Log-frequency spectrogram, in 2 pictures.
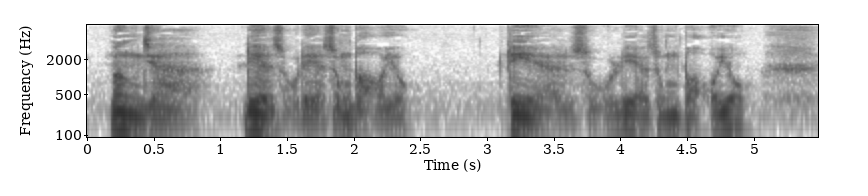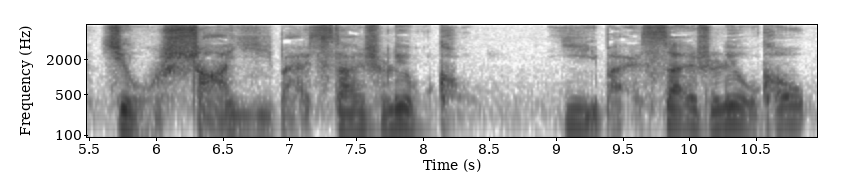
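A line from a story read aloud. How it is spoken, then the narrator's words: Quiet muttered prayer. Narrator (Chinese): 小声念叨着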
